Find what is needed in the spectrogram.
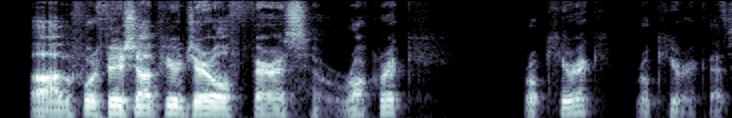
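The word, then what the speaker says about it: General Ferrous Rokiric: So, before we finish up here, General Ferris Rokirik, that's how it's pronounced, is one of the last rares we've got.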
